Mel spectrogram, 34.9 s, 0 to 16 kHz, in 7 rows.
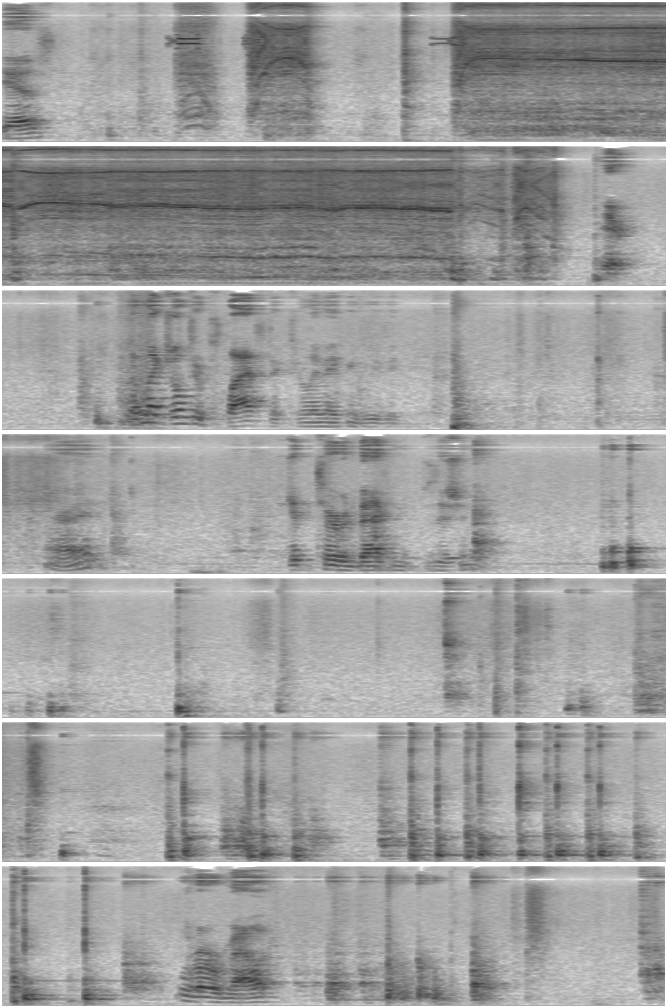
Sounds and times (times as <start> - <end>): Speech: 0.0 - 0.4, 9.4 - 9.8, 10.8 - 13.0, 15.2 - 15.8, 17.0 - 18.6, 31.2 - 32.0.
